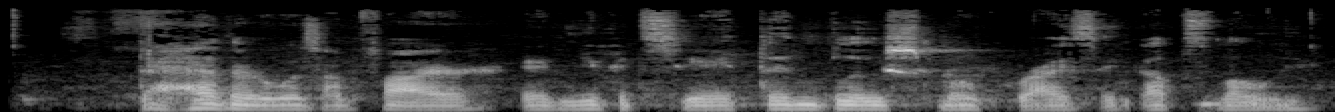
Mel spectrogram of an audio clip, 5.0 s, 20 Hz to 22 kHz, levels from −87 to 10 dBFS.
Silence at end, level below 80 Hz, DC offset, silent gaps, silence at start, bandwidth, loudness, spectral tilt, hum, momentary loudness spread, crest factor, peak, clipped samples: 0.1 s; -56 dBFS; under 0.1%; none; 0.5 s; 16.5 kHz; -19 LUFS; -4 dB/octave; none; 13 LU; 20 dB; 0 dBFS; under 0.1%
